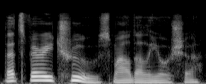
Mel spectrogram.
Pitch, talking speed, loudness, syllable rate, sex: 120 Hz, 145 wpm, -16 LUFS, 4.6 syllables/s, male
